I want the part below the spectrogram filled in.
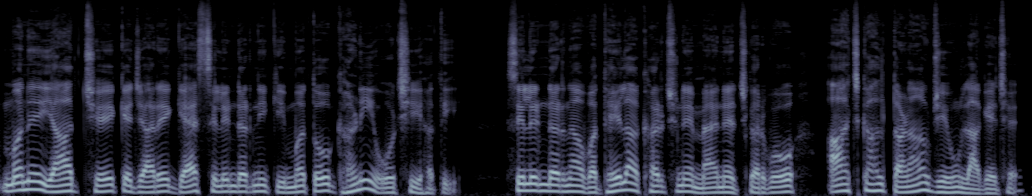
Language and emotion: Gujarati, sad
